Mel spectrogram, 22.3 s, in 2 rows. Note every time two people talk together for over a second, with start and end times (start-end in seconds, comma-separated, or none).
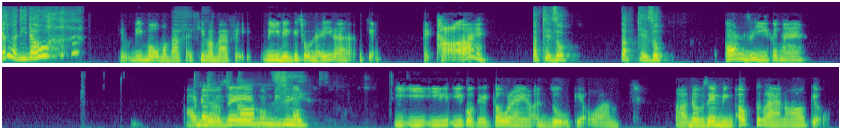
13.9-15.2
